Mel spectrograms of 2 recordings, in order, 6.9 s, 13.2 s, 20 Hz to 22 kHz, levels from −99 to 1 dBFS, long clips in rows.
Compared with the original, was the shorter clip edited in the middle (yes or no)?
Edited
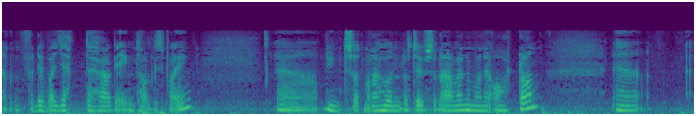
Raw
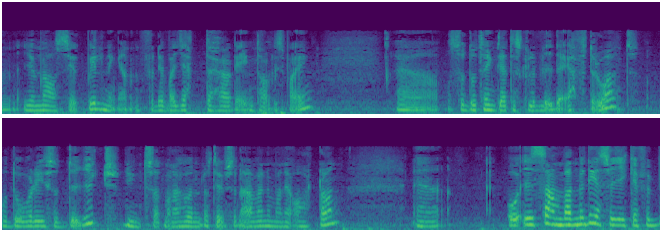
yes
